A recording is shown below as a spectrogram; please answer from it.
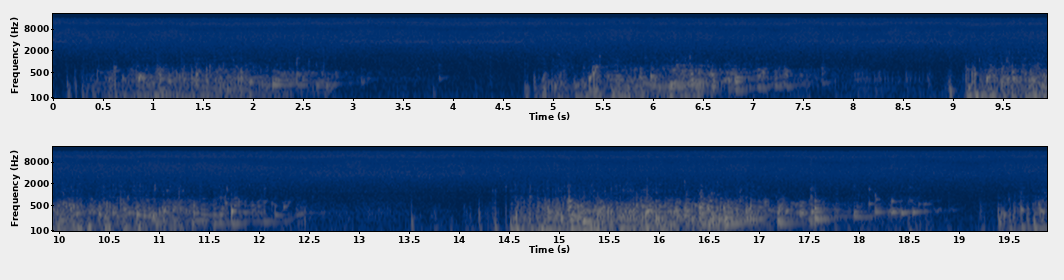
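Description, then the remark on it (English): Deep, muffled water sounds swell and recede in slow surges about every five seconds, like waves rolling in and washing back, rumbling and steady with no voices. “After those lovely sounds of water, you know, it's usually very calming.”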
